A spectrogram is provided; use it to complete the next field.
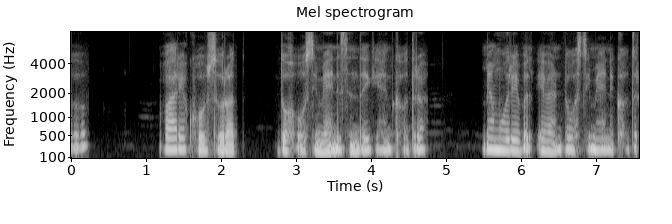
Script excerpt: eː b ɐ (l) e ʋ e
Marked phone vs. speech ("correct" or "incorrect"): correct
